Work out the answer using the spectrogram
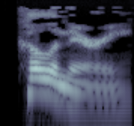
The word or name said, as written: culinary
